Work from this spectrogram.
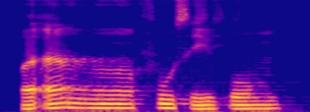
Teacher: نون ساکن کے بعد فا ہے، یہاں پر اخفا کریں گے۔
